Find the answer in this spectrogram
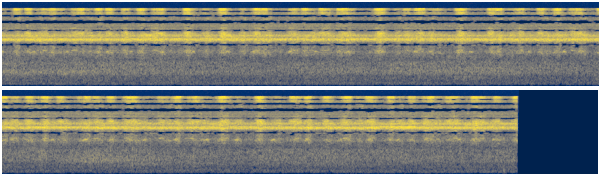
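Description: Steady chorus of night insects chirping, a high, evenly pulsing trill.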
